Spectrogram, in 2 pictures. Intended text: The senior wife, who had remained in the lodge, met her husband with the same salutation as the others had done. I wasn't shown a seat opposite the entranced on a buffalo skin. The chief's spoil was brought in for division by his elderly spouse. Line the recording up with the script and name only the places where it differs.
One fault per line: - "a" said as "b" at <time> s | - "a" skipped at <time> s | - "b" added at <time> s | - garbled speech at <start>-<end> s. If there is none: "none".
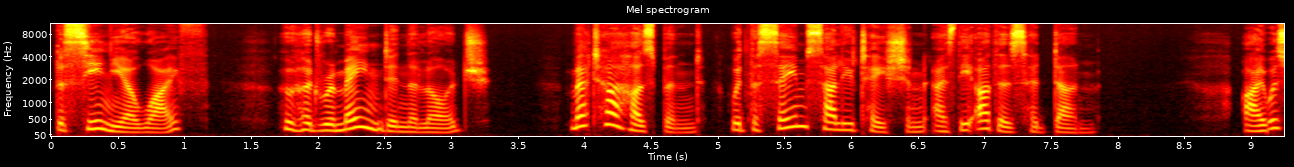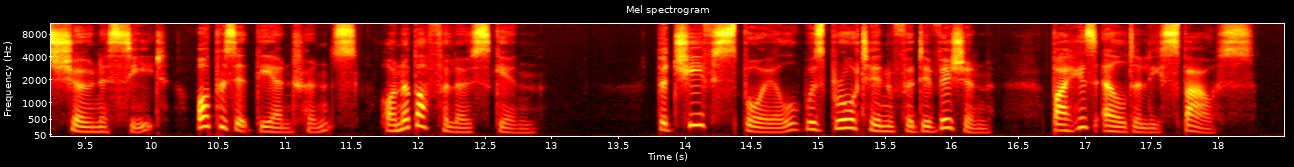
- "wasn't" said as "was" at 9.1 s
- "entranced" said as "entrance" at 10.9 s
